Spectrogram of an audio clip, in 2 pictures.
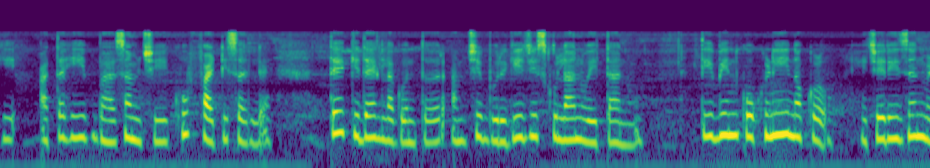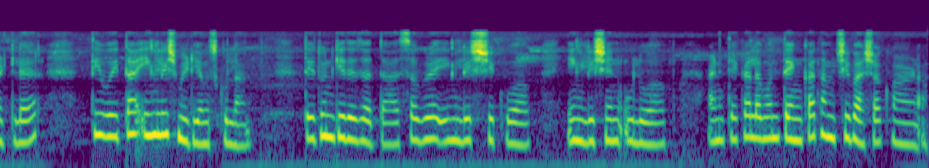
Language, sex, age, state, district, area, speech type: Goan Konkani, female, 18-30, Goa, Pernem, rural, spontaneous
